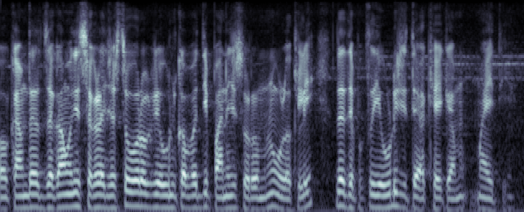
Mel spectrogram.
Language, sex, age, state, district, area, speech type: Marathi, male, 18-30, Maharashtra, Washim, rural, spontaneous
